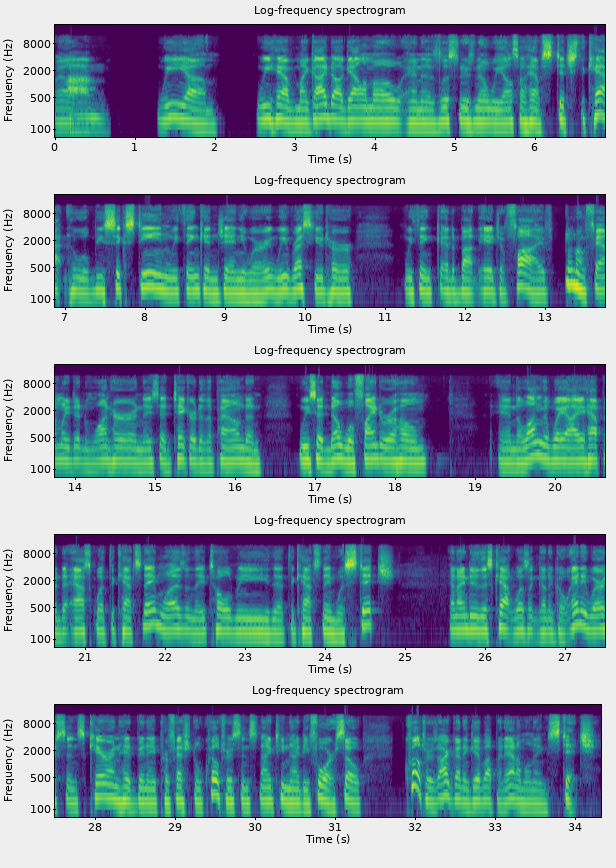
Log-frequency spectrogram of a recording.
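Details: Adult man; typical speech.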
